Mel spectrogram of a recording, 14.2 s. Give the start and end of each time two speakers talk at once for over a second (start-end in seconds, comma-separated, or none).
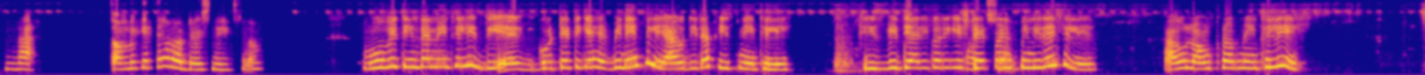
none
